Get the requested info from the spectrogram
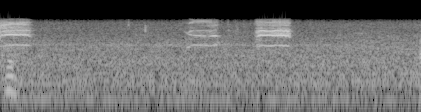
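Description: Young hand-reared bird giving three short calls: one right at the start, then two close together about two seconds in.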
